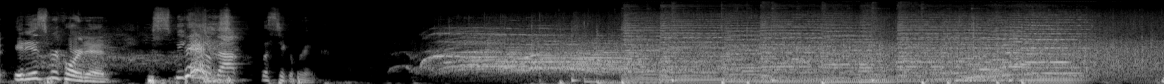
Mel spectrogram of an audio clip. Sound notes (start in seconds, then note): 4.2 audience cheering; 6.0 exciting music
